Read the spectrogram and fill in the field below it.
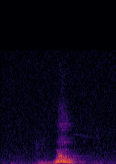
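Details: A dog freaking out and barking like crazy while smelling something and being urged to find a rat: one single loud, harsh bark, short and rough, against a quiet background.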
